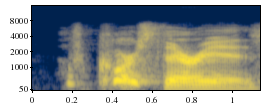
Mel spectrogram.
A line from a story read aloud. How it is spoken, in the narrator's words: laughed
